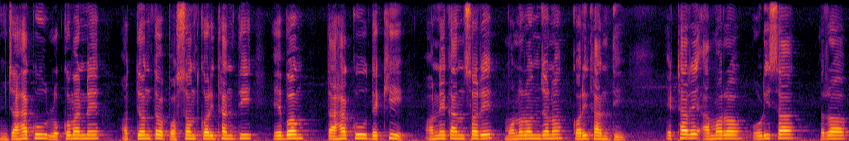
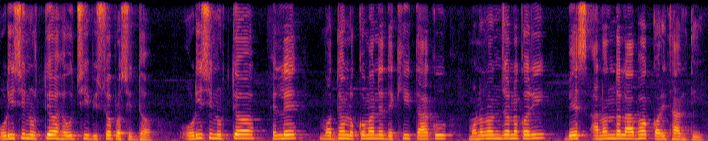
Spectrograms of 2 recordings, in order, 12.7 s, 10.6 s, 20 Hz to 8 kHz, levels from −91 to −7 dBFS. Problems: none marked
